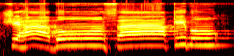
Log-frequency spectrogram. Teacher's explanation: ابھی شہابوں میں بن نہیں پڑھ رہا بلکہ شہابوں، ناک میں آواز لے کے جا رہا ہوں، یعنی نون کو بالکل ظاہر کر کے نہیں پڑھ رہا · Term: اخفا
